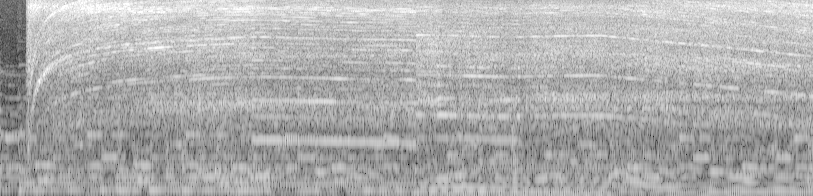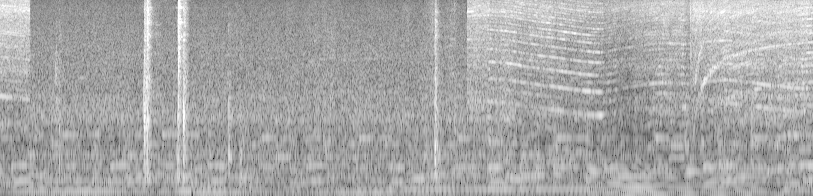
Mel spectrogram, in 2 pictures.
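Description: Background music over a small trim router cutting the angle into a fiberglass fin's tab in a wooden jig. The router's whine rises as it spins up at the start and again near the end, with two sharp clicks about midway.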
